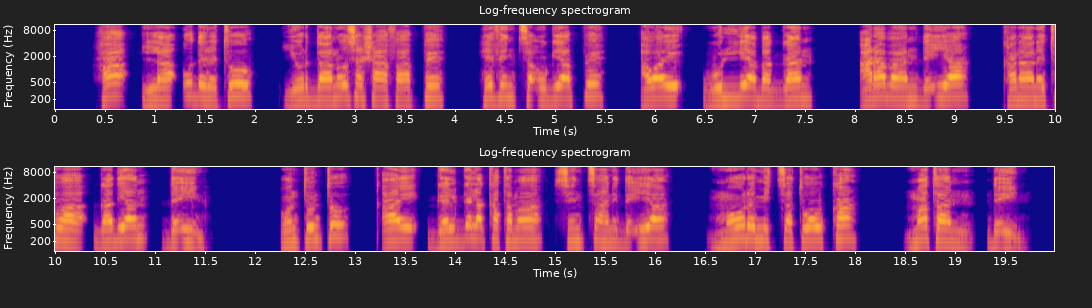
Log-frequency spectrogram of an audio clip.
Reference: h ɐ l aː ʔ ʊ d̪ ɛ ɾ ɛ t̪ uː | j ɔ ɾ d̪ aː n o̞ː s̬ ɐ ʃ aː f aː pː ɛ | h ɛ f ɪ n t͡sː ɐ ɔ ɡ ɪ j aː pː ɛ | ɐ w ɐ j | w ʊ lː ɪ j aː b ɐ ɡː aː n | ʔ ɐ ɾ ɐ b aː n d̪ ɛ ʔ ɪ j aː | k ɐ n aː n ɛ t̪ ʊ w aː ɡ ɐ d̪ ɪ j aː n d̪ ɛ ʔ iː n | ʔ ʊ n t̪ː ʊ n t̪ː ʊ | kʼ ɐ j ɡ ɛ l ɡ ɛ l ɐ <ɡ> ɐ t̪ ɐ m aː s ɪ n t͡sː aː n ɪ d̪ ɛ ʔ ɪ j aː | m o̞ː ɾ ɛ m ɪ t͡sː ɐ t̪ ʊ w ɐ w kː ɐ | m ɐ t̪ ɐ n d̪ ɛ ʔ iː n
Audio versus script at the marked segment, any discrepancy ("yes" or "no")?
yes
